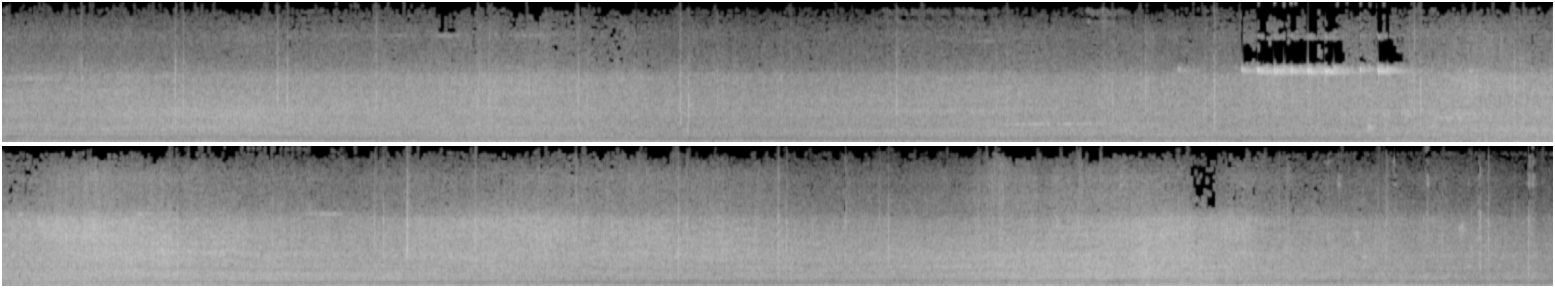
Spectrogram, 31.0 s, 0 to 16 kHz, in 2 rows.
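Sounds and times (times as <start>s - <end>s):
cars passing: 0.0s - 31.0s
road traffic rumble: 0.0s - 31.0s.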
